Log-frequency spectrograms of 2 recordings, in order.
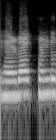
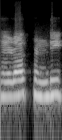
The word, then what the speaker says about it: हड़ाखंडी: इसलिए इसे हेड़ाखंड नाम से अभिहित करके इसके अधीश्वर श्री भगवान का नामकरण हड़ाखंडी किया जाना सुंदर रहेगा। यह समय उस समय उन्होंने पहाड़ी भाषा अनुरूप उसका उच्चारण हड़ाखंडी हड़ाखंडी कहकर इस नाम के पांच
